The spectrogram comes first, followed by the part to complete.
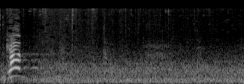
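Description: An Old English Sheepdog gives a single short, loud bark just after the start, rising then falling in pitch, over steady background noise.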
